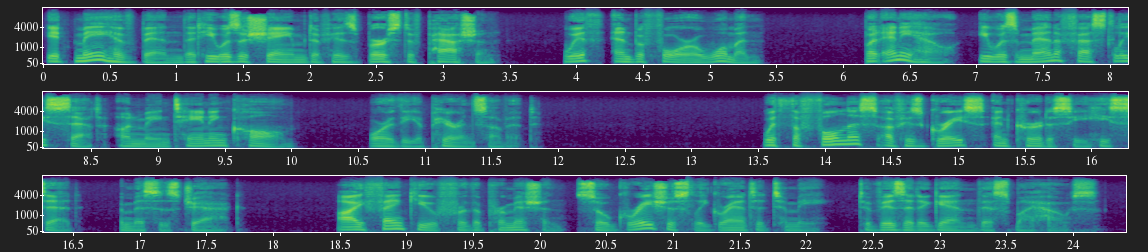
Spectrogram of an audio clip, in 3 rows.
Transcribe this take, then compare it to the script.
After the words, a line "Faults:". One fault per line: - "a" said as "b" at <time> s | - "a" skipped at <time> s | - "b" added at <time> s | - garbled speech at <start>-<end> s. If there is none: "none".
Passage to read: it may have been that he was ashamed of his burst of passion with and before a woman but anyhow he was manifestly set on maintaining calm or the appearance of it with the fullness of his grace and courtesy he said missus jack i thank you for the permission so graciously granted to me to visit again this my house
it may have been that he was ashamed of his burst of passion with and before a woman but anyhow he was manifestly set on maintaining calm or the appearance of it with the fullness of his grace and courtesy he said missus jack i thank you for the permission so graciously granted to me to visit again this my house
Faults:
none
